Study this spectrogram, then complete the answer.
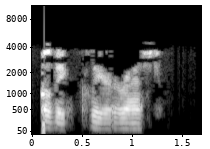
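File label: Police Dispatch, scanner audio recording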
